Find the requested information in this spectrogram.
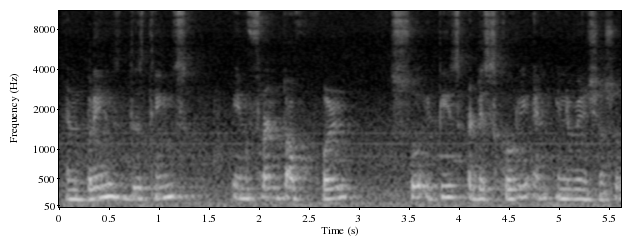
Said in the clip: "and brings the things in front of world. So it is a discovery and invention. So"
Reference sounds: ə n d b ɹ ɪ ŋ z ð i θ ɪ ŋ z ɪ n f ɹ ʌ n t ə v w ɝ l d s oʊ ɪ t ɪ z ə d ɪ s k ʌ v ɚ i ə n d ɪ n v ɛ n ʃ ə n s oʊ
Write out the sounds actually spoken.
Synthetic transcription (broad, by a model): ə n d b ɹ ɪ ŋ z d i t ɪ ŋ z ɪ n f ɹ ʌ n t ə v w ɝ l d s oʊ ɪ t ɪ z ə d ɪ s k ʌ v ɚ i ə n d ɪ n v ɛ n ʃ ə n s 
